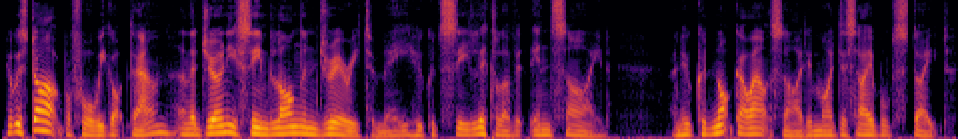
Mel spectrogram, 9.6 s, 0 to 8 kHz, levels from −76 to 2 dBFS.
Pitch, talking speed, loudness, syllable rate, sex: 110 Hz, 205 wpm, -20 LUFS, 5.3 syllables/s, male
